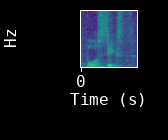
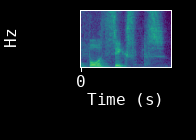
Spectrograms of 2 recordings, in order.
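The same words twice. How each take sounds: First: The last word ends without an s sound. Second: The last word ends with an s sound. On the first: The speaker calls it wrong. "we can't say four sixths" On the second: The speaker calls it right. "you put the S on the end"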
